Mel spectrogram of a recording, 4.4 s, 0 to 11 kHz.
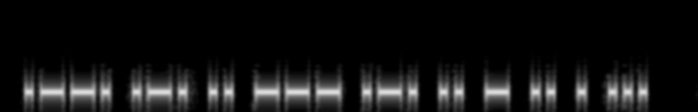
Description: Morse code, heard as a keyed tone, about 25 wpm, 600 Hz. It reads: PRIORITIES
